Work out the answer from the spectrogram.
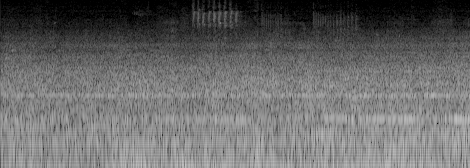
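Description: A train running past: a steady running noise with two held humming tones, growing louder about two seconds in.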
